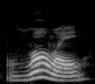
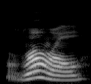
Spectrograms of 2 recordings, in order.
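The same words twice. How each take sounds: No difference in how they are said.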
